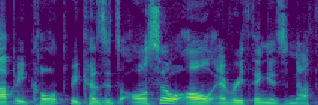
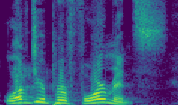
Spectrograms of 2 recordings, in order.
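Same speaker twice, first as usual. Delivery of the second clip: louder, higher, amused imitation of a fan; mock departing fan; 4 semitones higher, 5 dB louder than usual. Fan excusing himself after the show, mock apologetic gushing. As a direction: gush an apology through a laugh.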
